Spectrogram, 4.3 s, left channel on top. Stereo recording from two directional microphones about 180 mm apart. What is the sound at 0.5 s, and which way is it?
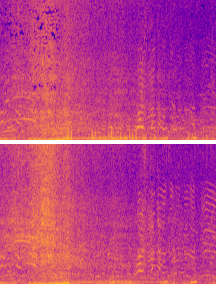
Vehicle, 40° left (ahead or behind).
